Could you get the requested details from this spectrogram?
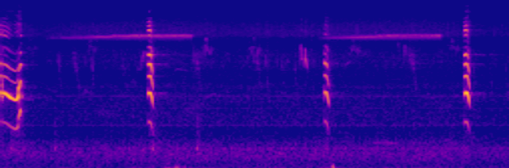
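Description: Red-wattled lapwing giving sharp, shrill single notes, roughly every one and a half seconds, over a faint steady high hiss.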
